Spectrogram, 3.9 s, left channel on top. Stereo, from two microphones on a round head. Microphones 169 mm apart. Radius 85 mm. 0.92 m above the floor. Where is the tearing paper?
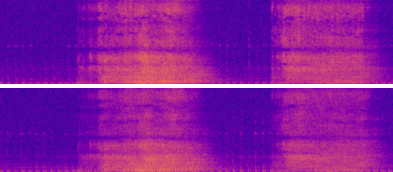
40° left (ahead or behind), 7.5 m.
